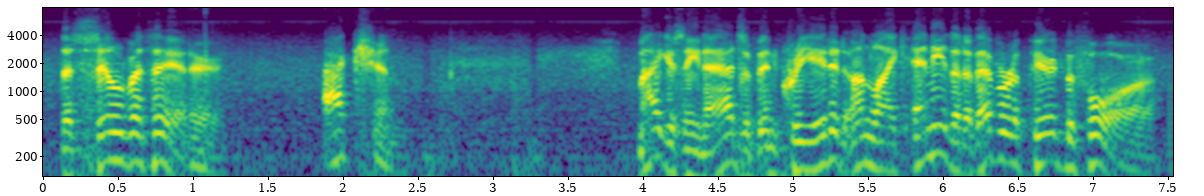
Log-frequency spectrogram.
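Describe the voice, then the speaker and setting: Male narrator for a 1940s sales training film: emphatic, lively intonation, dull lo-fi period sound. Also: medium pitch, a little hiss or hum. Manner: emphatic, rhetorical, salesmanlike delivery.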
